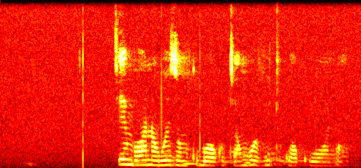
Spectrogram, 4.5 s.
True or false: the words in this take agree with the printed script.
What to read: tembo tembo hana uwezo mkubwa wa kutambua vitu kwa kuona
false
